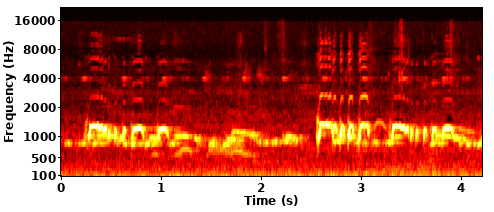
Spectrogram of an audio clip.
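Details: Silver zebra dove singing while on the ground; softer, somewhat distant rolling trilled coos, two phrases roughly two and a half seconds apart, over a noisy background.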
